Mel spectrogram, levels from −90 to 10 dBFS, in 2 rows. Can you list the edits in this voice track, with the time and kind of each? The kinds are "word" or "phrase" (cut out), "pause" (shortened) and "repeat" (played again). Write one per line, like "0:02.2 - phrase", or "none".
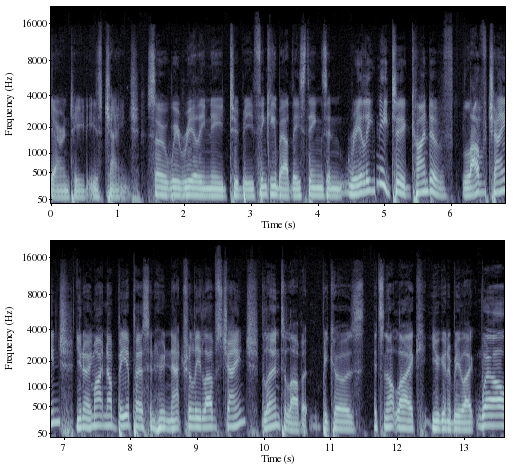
0:04.9 - word
0:07.4 - word
0:10.0 - phrase
0:11.6 - pause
